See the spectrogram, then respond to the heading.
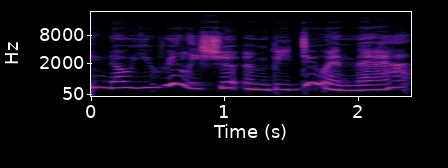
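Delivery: sugary sweet voice. Showing the voice people use to tell a dog no, sweet little voice. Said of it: "this sweet little voice".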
